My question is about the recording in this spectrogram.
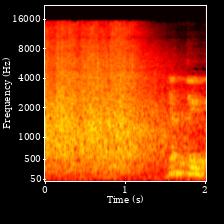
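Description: A roomful of people clapping their hands together on command, a dense patter of claps echoing in a large hall, which stops about a second and a half in.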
